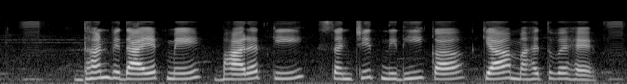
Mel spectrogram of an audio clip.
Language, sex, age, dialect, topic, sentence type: Hindi, female, 25-30, Hindustani Malvi Khadi Boli, banking, statement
